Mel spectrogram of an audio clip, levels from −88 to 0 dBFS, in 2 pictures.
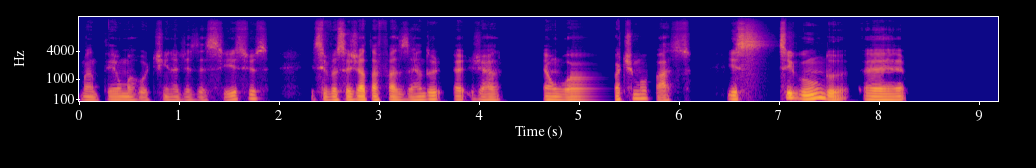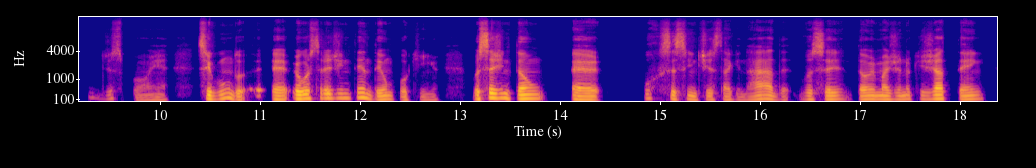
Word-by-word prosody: manter 100 -1 -9
uma 100 -1 -5
rotina 90 +1 -12
de 90 - -19
exercícios, 105 +9 -9 0.4
e - - -25
se - - -5
você 100 0 -3
já 100 0 +2
tá 105 - -2
fazendo, 100 +3 -5
eh, 105 -1 -5
já 95 -4 -8 0.4
é 105 - -4
um 100 -1 -4 0.5
ótimo 135 +6 -5
passo. 80 -11 -9 0.3
E - - -1
segundo, 120 - -1
eh 100 0 0 1.0
disponha. 90 - -14 0.3
2º, 130 +6 +3 0.2
eh, - - +3
eu 130 -2 +10
gostaria 140 +2 +5
de 150 +1 -5
entender 150 -6 +1
um 115 +1 +2
pouquinho. 95 -3 -10 0.3
Você, 125 +7 +8
então, 135 -2 +5 0.3
eh, 105 -2 +5 0.4
por 145 0 -12
se 125 - 0
sentir 110 -2 -2
estagnada, 100 +2 -2
você 110 +2 -1
então, 110 0 +2
imagino 115 0 +1
que 120 0 -13
já 130 +3 +7
tem 120 -1 -2
110 Hz, 135 wpm, -24 LUFS, 95-125 Hz, 1.0 s, eu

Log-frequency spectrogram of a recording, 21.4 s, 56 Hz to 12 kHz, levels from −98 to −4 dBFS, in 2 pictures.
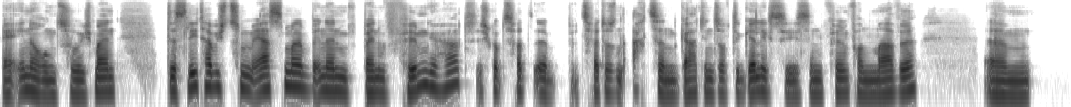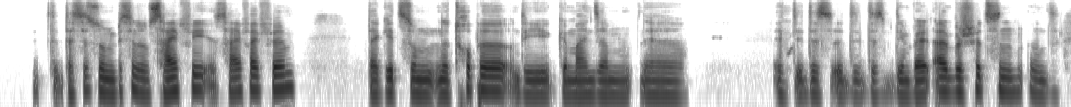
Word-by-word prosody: Erinnerung 115 -1 0
zu. 115 +1 -1
Ich 110 - -5
meine, 125 0 +4 0.5
das 130 -1 +3
Lied 155 +2 +2
habe 160 -1 +4
ich 155 - 0
zum 145 -3 +1
1. 140 +6 +3
Mal 160 -1 +6
b 140 - -4
in 130 - -1
'nem 130 -2 +2
bei 120 -1 +4
'nem 120 -1 -1
Film 130 +8 +1
gehört. 165 +4 -2
Ich - - -5
glaube, 135 - -3
es - - -3
war, 125 - +1
äh, 120 - +1 0.3
2018, 115 -2 -3
„Guardians 115 +1 -1
of 115 - -4
the 115 - -5
Galaxy“, 120 -2 +2
ist 105 +1 -4
'n 110 0 -2
Film 120 +1 -2
von 110 -2 -2
Marvel. 120 +5 +2 0.7
Ähm, 105 -1 0 0.7
d - - -13
das 110 +4 -2
ist 135 0 -1
so 130 - +2
'n 115 -2 +1
bisschen 130 +3 -1
so 120 - +1
'n 115 - -3
Sci 115 +3 +7
Fi 145 0 -2
Sci 125 - 0
Fi-Film. 140 +3 +2 0.7
Da 110 - 0
geht's 120 +3 0
um 110 -2 +1
'ne 110 -2 +1
Truppe, 135 -2 +3
die 110 0 -2
gemeinsam, 105 0 -1
äh, 105 -1 -3 1.0
äh, 115 - -5
d 110 - -3
das, 110 -1 +1
äh, 110 - -3
das 110 +1 -6
den 110 -1 -4
Weltall 115 +4 +4
beschützen 125 0 0
und, 115 -2 -7
120 Hz, 175 wpm, -28 LUFS, 110-130 Hz, 1.0 s, Sci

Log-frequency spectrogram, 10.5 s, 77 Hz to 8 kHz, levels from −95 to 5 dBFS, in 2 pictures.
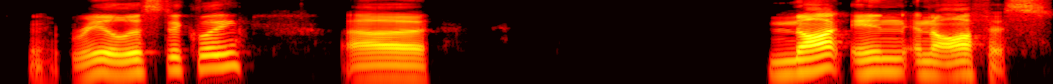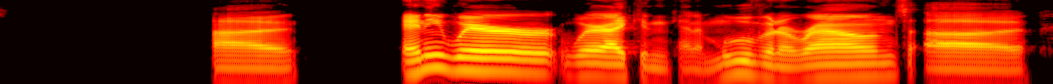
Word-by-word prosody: Mm. - - -22
Realistically? 170 +9 -1 0.5
Uh 110 0 +2 1.7
not 150 +8 +7
in 155 +2 +1
an 135 0 -5
office. 135 +2 0 1.0
Uh, 95 -1 -4 0.6
anywhere 160 -2 +2
where 125 0 -1
I 115 -1 +4
can 95 -2 -17
kinda 90 0 -18
moving 120 +4 -8
around, 115 +4 -1
uh 90 -2 -4
120 Hz, 90 wpm, -23 LUFS, 100-150 Hz, 1.7 s, not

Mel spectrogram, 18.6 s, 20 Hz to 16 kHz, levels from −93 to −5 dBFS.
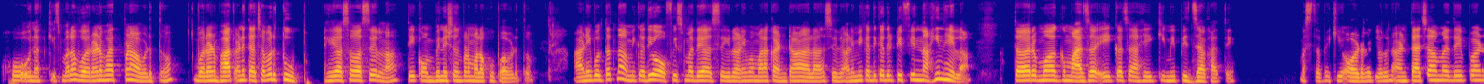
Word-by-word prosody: हो, 195 -1 +1
नक्कीच, 175 0 -6
मला 205 +4 +1
वरण-भात 200 +1 +3
पण 230 - +3
आवडतं. 180 -2 0 0.4
वरण-भात 190 0 +4
आणि 205 +1 +1
त्याच्यावर 200 +4 +2
तूप, 205 -7 0 0.2
हे 185 +2 0
असं 200 +1 +3
असेल 215 +1 0
ना, 155 +5 -3 0.2
ते 195 - 0
कॉम्बिनेशन 185 0 0
पण 190 - 0
मला 175 -1 +2
खूप 175 -4 -7
आवडतं 150 0 -5 0.6
आणि 185 +3 +1
बोलतात 210 +3 0
ना 265 -2 +2
मी 195 -3 -3
कधी 200 +2 +1
ऑफिसमध्ये 195 -1 +1
असेल, 185 -1 -1
आणि 175 0 -1
मग 185 0 -3
मला 180 0 +1
कंटाळा 180 0 +1
आला 165 0 0
असेल, 170 0 -4
आणि 180 0 -3
मी 195 +2 -1
कधी-कधी 200 0 0
टिफिन 215 +1 0
नाही 205 +4 +1
नेला 235 -6 +2 0.6
तर 200 +1 +6
मग 205 -1 +3
माझं 185 0 +4
एकच 185 +2 -2
आहे 180 -1 -2
की 195 - -7
मी 185 +1 -2
पिझ्झा 175 -2 +1
खाते. 155 -2 -8 0.9
मस्तपैकी, 180 +2 -7
ऑर्डर 170 -1 +1
करून. 180 +3 -3
आणि 180 -1 -2
त्याच्यामध्ये 200 +1 +1
पण 210 -1 0
190 Hz, 175 wpm, -21 LUFS, 180-200 Hz, 0.9 s, तर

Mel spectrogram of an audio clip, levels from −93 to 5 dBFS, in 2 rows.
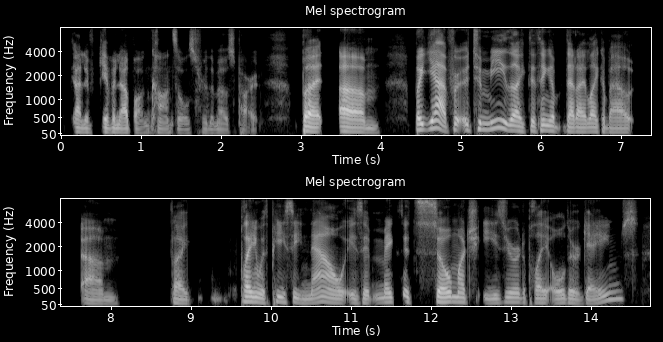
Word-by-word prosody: kind 110 -3 -1
of 95 - -8
given 105 -2 -1
up 95 0 +1
on 85 +1 -9
consoles 90 -3 -10
for 90 - -16
the 85 - -14
most 85 -1 -13
part, - - -14 0.5
but, 115 - +8 0.2
um, 110 -6 +6 0.4
but, 160 0 +5
yeah, 205 +3 +7
for 155 - -1
to 180 +6 -2
me, 190 +4 0
like, 135 -8 +2
the 130 - -1
thing 145 +2 0
ab 130 - -2
that 115 -2 +2
I 110 -1 +2
like 110 -1 -1
about, 100 -2 -4 0.5
um, 90 -1 -6 0.7
like, 100 -4 -3 0.6
playing 140 -3 +5
with 110 -2 -2
PC 125 -4 -4
now 110 +1 0
is 105 -4 -7
it 105 -2 -3
makes 125 +3 -3
it 145 -4 -2
so 135 -1 +3
much 130 -2 -2
easier 110 +5 -5
to 115 - -10
play 110 -1 -4
older 105 -1 -3
games, 145 - -7
110 Hz, 170 wpm, -25 LUFS, 100-130 Hz, 0.7 s, but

